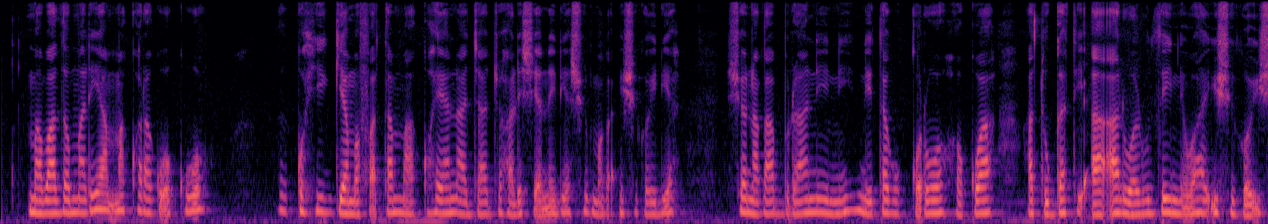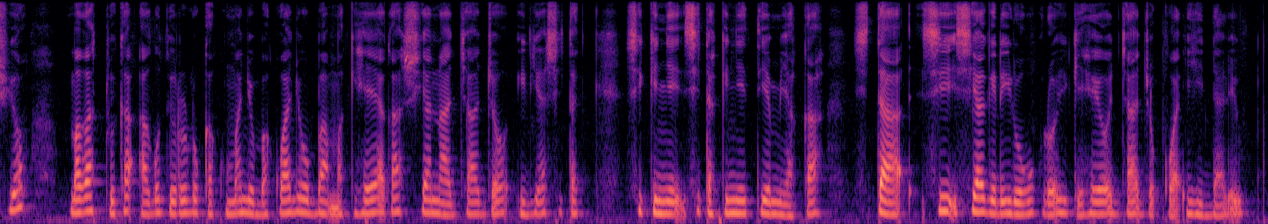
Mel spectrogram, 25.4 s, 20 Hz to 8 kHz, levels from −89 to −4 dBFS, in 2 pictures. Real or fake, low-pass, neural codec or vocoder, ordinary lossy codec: real; none; none; none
